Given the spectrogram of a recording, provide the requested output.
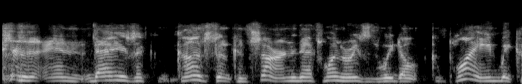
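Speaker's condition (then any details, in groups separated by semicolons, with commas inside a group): Cerebral palsy; severely disabled, wheelchair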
